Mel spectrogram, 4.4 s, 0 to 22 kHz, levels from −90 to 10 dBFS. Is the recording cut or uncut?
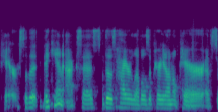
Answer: cut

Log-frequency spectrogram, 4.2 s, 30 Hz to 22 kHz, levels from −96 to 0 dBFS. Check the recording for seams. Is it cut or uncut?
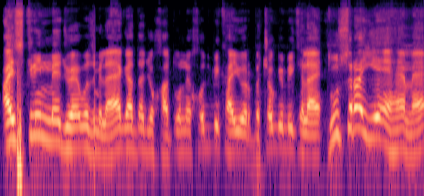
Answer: cut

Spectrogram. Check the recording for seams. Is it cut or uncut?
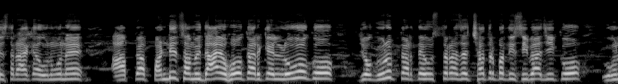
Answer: uncut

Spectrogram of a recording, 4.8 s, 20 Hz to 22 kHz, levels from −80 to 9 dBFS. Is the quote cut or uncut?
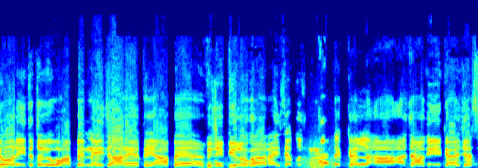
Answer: cut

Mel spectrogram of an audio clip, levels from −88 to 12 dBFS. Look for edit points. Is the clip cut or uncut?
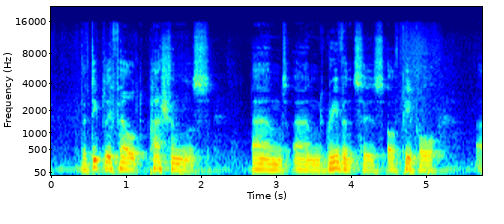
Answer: uncut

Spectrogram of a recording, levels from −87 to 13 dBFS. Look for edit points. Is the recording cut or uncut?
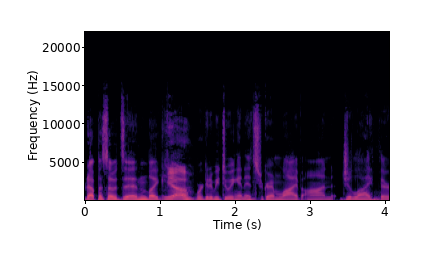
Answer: cut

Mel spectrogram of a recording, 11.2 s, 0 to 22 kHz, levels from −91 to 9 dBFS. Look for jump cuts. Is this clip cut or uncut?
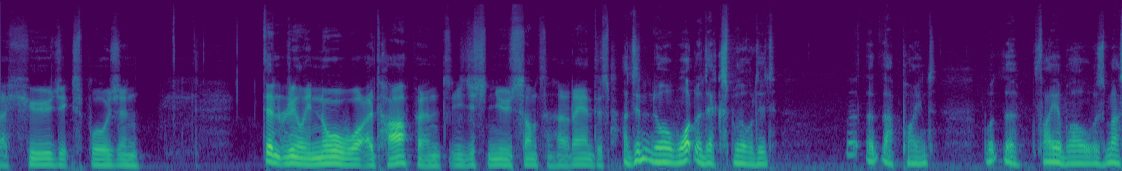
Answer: cut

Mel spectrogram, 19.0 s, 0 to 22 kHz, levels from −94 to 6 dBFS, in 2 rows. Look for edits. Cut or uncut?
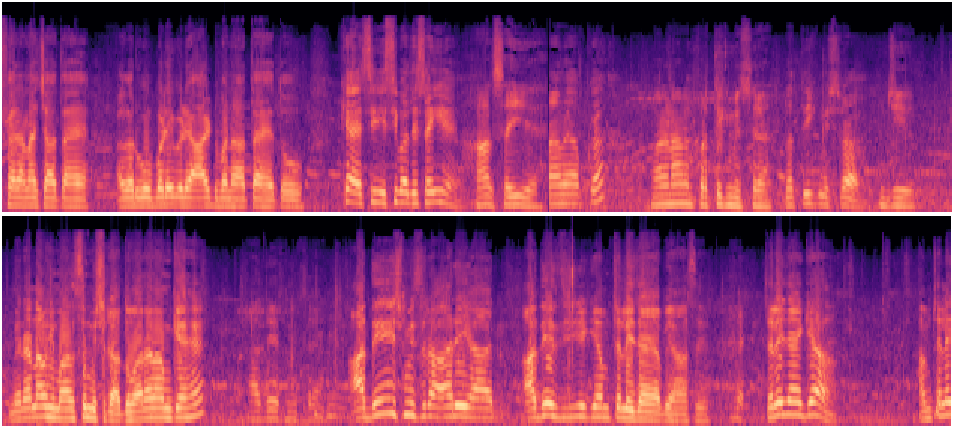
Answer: cut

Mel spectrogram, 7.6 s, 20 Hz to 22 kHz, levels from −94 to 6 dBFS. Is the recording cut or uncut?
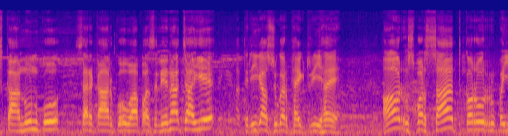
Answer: cut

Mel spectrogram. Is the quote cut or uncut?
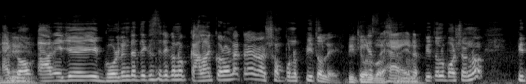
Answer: uncut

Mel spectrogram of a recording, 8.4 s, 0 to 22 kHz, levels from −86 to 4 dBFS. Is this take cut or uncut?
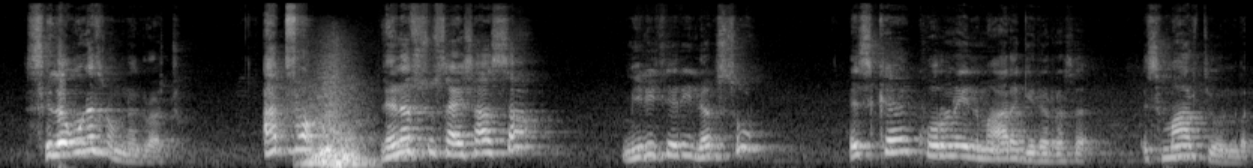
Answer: cut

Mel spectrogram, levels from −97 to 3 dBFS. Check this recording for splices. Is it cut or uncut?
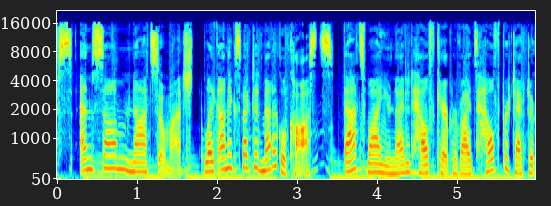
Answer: uncut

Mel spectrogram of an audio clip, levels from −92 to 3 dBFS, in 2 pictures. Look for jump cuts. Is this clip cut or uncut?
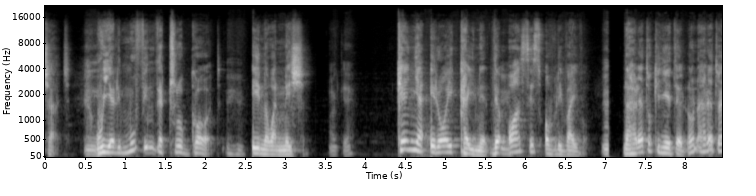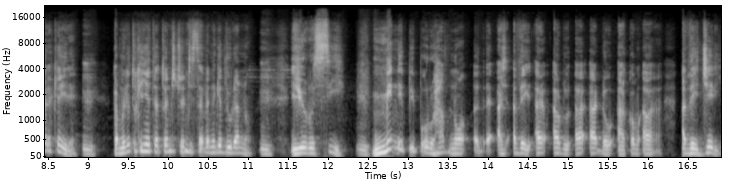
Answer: cut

